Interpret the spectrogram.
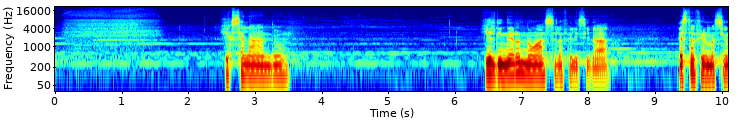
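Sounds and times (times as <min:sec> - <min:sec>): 
single long deep inhale: 0:00.0 - 0:01.8
soft sustained music tones: 0:00.0 - 0:10.0
speech: 0:02.5 - 0:03.6, 0:06.4 - 0:08.4, 0:09.4 - 0:10.0.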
